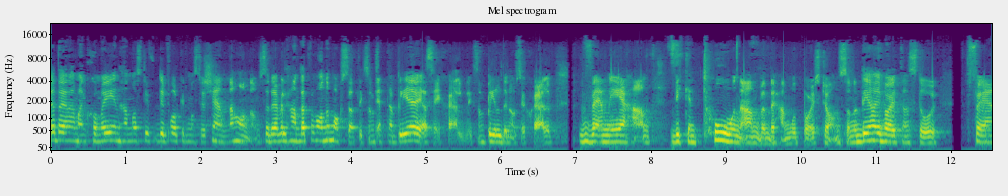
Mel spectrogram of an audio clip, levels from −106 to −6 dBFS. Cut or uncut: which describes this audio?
cut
